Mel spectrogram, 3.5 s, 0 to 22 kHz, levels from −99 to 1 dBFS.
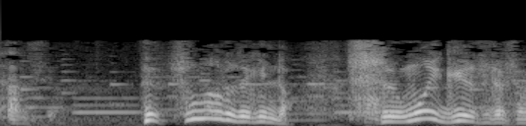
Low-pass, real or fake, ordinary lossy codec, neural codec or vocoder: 7.2 kHz; real; MP3, 24 kbps; none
